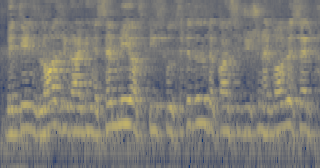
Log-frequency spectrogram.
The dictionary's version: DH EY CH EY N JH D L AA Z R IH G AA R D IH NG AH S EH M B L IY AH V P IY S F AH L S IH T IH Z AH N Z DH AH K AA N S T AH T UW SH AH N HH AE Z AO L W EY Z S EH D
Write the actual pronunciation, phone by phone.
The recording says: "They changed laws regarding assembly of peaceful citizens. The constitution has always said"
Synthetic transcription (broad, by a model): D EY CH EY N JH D L AA Z R IH G AA R D IH NG AH S EH M B L IY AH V P IY S F AH L S IH T IH Z AH N Z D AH K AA N S T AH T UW SH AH N HH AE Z AO L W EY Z S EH D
